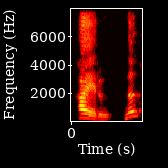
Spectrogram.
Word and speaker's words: 帰る: prononcé plus haut, et dans le mot かえる , qui signifie « grenouille », le qui suit est prononcé plus haut.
